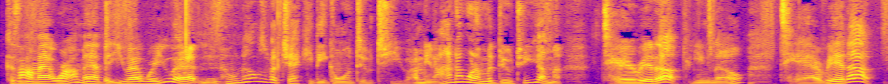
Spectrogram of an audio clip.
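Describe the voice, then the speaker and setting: A man's voice: on the high side, huge pitch swings, brisk, breathy edge, exaggerated voice. A man playing a broke, boastful self-styled ladies' man who talks about himself in the third person. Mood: swaggering. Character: boastful broke male player, crude and vain.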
